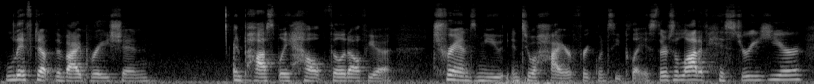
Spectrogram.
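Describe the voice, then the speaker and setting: A woman's voice: on the low side, normal speed, fairly bright tone, a little hiss or hum. A woman from New Jersey with an American accent, sharing personal stories and spiritual reflections in an informal, earnest way. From New Jersey, United States. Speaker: spiritual vlogger.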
